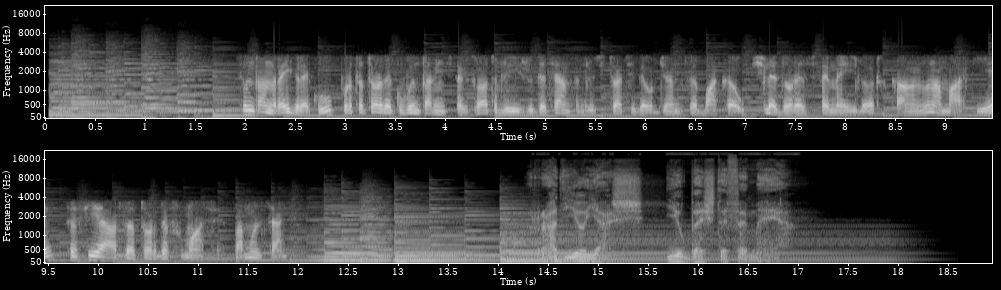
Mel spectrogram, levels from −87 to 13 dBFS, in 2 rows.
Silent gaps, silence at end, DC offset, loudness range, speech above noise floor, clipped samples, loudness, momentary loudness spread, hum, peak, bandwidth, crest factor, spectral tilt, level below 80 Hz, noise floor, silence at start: none; 1.2 s; under 0.1%; 7 LU; 44 dB; under 0.1%; -18 LUFS; 11 LU; none; -2 dBFS; 19 kHz; 16 dB; -6.5 dB/octave; -42 dBFS; -60 dBFS; 0.05 s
